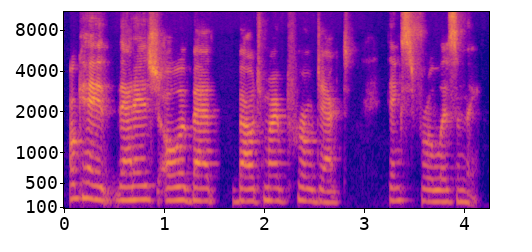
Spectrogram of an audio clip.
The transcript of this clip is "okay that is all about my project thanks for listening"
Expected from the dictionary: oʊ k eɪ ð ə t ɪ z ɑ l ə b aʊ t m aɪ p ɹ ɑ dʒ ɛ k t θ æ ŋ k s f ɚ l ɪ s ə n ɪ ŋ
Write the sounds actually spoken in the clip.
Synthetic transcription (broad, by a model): oʊ k eɪ ð ə t ɪ z ɑ l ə b aʊ t m aɪ p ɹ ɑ dʒ ɛ k t θ æ ŋ k s f ɚ l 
